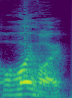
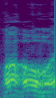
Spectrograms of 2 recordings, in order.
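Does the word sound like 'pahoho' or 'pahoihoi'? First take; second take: pahoihoi; pahoho. First: The word is said with 'hoy' syllables. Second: The word is said as two plain 'ho' syllables. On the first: This is how the term is really pronounced. The speaker calls it right. "it's probably right" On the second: This is the reading the written word suggests. The speaker calls it wrong. "That's exactly what it looks like"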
